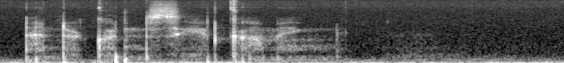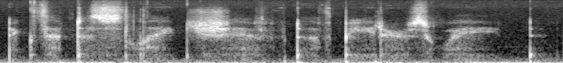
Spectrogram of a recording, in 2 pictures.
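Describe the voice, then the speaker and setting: Someone whispers at a fairly slow pace. Noticeable background noise sits under the voice. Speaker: ASMR audiobook reader. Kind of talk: audiobook reading. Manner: whispered.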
